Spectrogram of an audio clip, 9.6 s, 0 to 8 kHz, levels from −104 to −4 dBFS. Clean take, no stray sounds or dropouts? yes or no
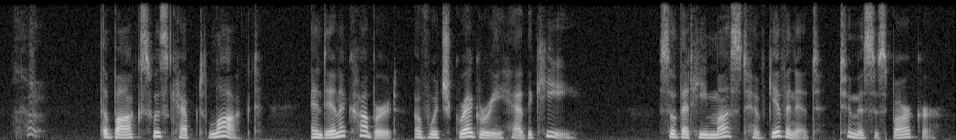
no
